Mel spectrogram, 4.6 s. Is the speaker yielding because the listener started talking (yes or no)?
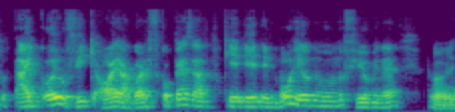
no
